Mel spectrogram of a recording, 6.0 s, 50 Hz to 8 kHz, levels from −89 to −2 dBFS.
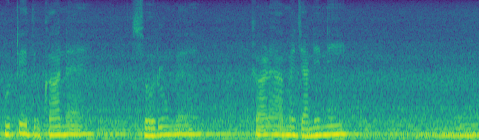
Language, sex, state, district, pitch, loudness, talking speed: Odia, male, Odisha, Sambalpur, 155 Hz, -14 LUFS, 80 wpm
